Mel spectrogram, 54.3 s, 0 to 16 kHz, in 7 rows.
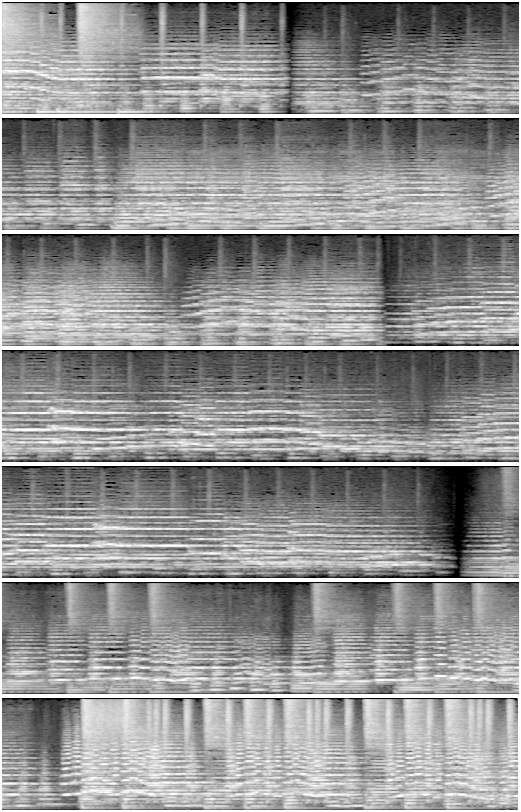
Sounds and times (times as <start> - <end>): Brass instrument: 0.0 - 54.2.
